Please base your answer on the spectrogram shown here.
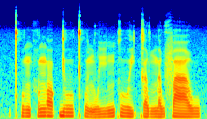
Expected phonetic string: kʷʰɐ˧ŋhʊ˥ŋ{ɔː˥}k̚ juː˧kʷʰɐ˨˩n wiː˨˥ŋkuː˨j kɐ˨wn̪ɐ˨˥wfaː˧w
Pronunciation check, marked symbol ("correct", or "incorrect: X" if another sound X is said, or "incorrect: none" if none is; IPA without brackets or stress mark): incorrect: ɔː˨˥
